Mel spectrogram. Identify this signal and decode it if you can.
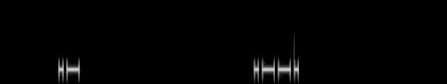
Morse code, heard as a keyed tone, about 30 wpm, spaced as for 5 wpm, 700 Hz. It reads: AP
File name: Lesson 37d - Letter x - Two Characters 30wpm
